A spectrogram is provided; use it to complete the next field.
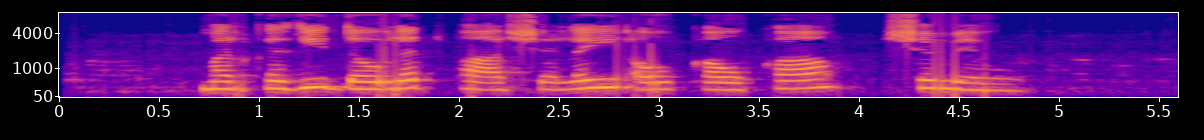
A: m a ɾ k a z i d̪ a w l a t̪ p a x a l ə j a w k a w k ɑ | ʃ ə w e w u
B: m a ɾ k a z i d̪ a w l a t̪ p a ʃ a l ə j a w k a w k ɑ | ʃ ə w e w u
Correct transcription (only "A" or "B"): B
